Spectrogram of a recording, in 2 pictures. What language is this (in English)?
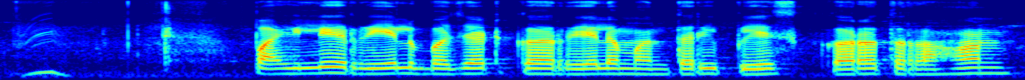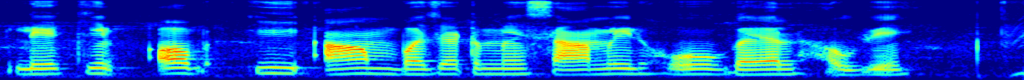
Bhojpuri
